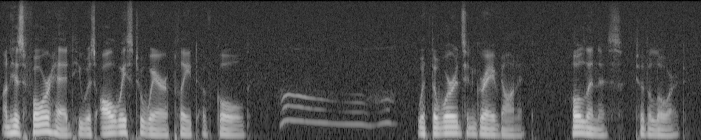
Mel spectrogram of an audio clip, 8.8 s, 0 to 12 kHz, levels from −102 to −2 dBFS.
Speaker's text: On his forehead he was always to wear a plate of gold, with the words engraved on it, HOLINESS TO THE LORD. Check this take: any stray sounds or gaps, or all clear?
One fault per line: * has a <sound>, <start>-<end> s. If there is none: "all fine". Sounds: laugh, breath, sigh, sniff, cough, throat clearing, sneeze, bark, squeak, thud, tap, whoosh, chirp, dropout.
* has a sigh, 3.5-5.0 s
